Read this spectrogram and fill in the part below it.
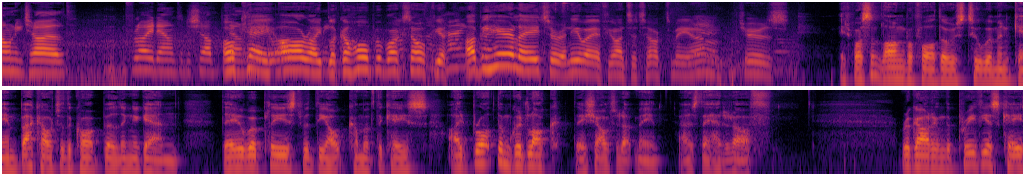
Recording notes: The Criminal Courts in Dublin City Centre. Chats to people outside the Criminal Courts in Dublin's City Centre.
